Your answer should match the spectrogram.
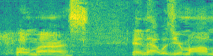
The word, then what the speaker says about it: Beaumaris: Is it Beaumaris or Beaumarie? We were debating. Beaumaris. Beaumaris.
